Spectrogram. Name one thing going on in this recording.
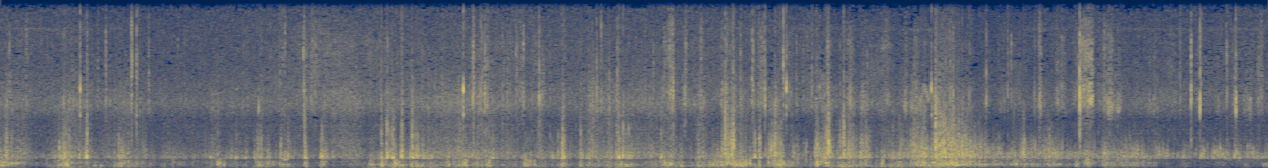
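A steam locomotive chuffs loudly in rapid bursts as it approaches.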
